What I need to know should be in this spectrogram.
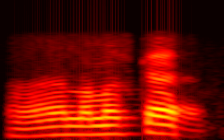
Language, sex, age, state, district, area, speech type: Odia, male, 60+, Odisha, Bhadrak, rural, conversation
